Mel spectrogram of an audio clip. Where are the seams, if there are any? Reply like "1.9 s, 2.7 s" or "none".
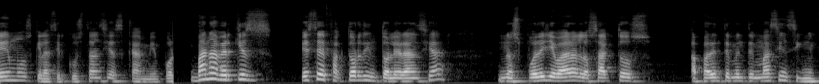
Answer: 1.7 s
